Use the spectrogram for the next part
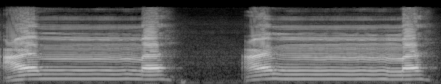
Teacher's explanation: di sini salah satunya yaitu gunah ketika adanya Nun mim Maaf adanya mim tasdid atau Nun tasdid cara membacanya yaitu menahan suara mimnya sepanjang dua harakat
